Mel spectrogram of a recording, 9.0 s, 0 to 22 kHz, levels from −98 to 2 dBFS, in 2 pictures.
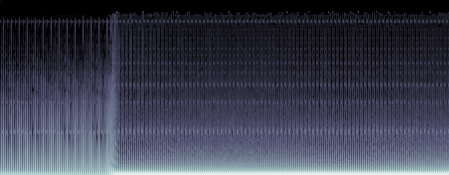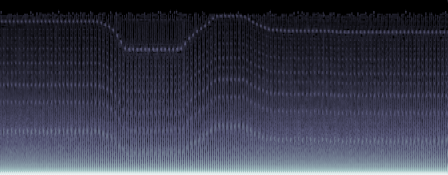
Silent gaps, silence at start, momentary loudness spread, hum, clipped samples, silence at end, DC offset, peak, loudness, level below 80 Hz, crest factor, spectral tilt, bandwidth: none; 0 s; 4 LU; 50 Hz at -45 dBFS; under 0.1%; 0 s; under 0.1%; -6 dBFS; -18 LUFS; -8 dBFS; 2 dB; -10 dB/octave; 1.2 kHz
